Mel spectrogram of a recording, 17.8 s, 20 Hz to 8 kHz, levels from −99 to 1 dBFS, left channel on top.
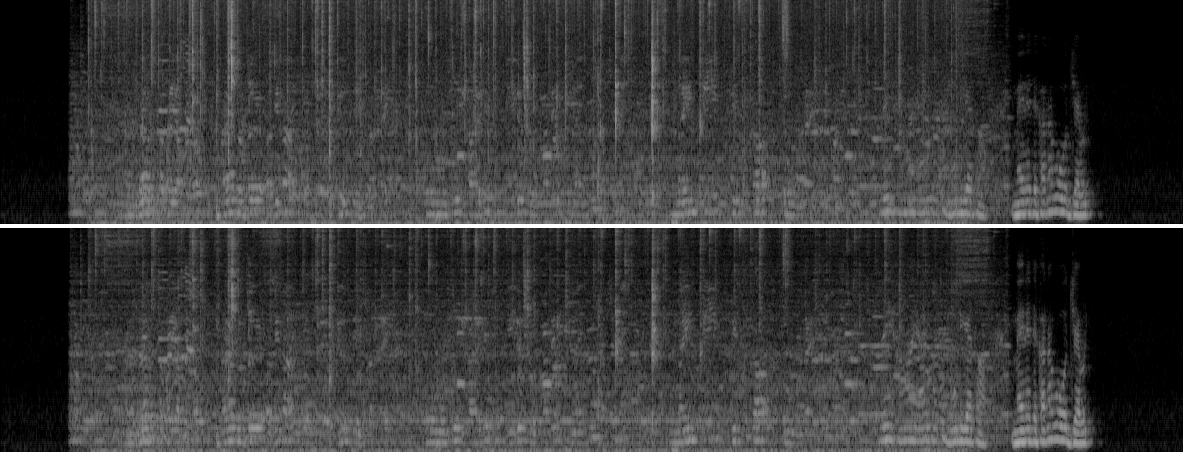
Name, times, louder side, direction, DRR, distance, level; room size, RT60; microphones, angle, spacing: Male speech man speaking, 1.0-15.1, right 2 dB, 15° right, 0.8 m, -53 dB
sound 1, 1.3-14.5, left 7 dB, 50° left, 0.5 m, -46 dB
voice 1, 1.7-3.0 3.3-5.8 6.4-9.5 10.0-12.9, right 1 dB, 10° left, 1.6 m, -51 dB
voice 2, 13.1-16.3, right 3 dB, 35° right, 0.3 m, -44 dB
4.8 x 2.5 x 3.8 m
head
